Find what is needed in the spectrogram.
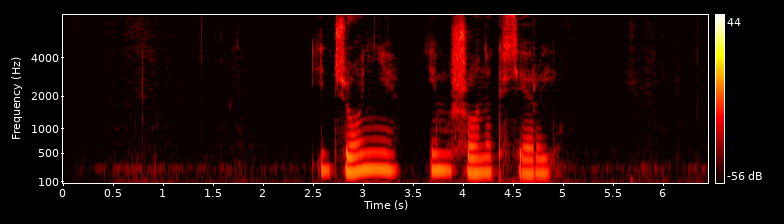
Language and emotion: Russian, neutral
